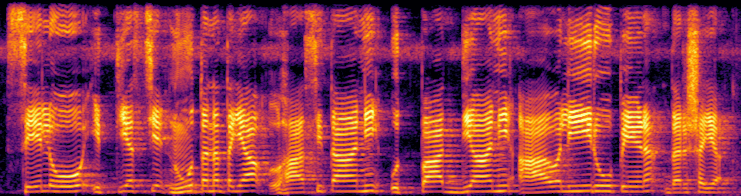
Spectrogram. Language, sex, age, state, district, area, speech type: Sanskrit, male, 18-30, West Bengal, Purba Medinipur, rural, read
